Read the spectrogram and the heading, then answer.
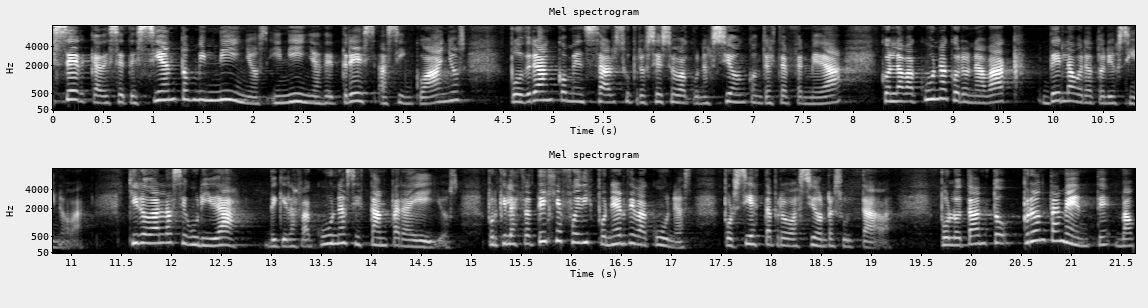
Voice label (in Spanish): cuña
